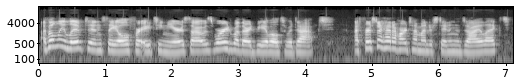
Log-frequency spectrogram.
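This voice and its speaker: A woman's voice: fairly high pitch, pushed and bright, muffled recording. A woman reading as a wistful college girl. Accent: Southern American. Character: young woman college senior, lonely, searching for her dream. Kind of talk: reading game text aloud.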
